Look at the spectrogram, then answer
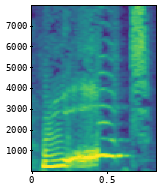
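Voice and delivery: high, rising screech; outraged high-pitched shriek. A narrator's reading. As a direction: screech it in disbelief. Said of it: "Lady Fanshawe screeched".

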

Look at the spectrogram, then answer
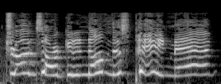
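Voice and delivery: very high, tearful shriek. A narrator's reading. Kenny refuses comfort, shrieking. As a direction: shriek it in theatrical agony. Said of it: "Kenny shrieked".

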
